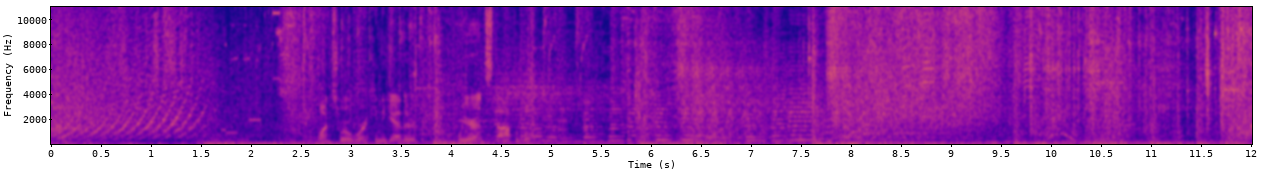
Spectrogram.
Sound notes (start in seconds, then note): 6.2 robots whirring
